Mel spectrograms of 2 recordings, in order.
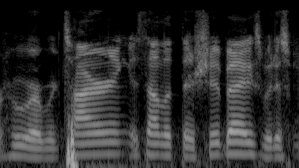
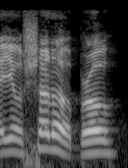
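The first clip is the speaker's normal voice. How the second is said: loud, higher-pitched fed-up outburst; frustrated retort; 4 semitones higher, 15 dB louder than usual. Retold or imitated. Young soldier telling an impatient customer off, frustrated and loud. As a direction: snap back loudly, re-enacting your frustration. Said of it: "I was getting so frustrated".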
